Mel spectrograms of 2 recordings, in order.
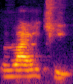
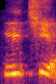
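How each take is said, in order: First: The first syllable sounds like 'lie'. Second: The first syllable sounds like 'lee'. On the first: The speaker calls it right. "ലൈച്ചിയാണ്" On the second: The speaker calls it wrong. "ലിച്ചി അല്ല"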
